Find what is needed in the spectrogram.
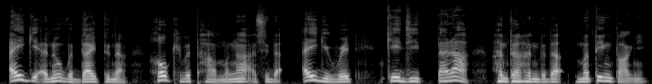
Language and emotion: Manipuri, happy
